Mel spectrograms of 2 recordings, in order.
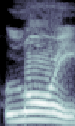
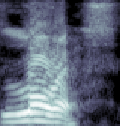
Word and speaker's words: Loris: got his name wrong it's not Lori it's Loris it is what I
